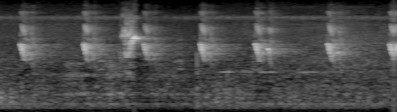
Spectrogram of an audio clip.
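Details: An Indian palm squirrel, also called the three-striped palm squirrel, chirps nonstop for minutes, giving sharp, high chirps about every two-thirds of a second.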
